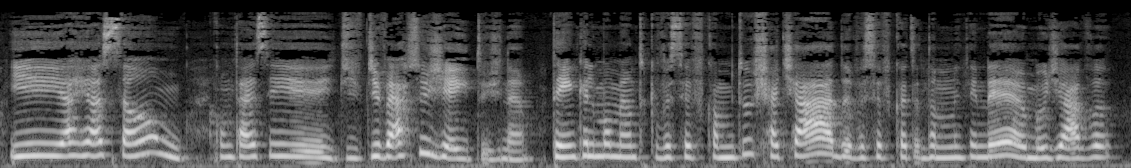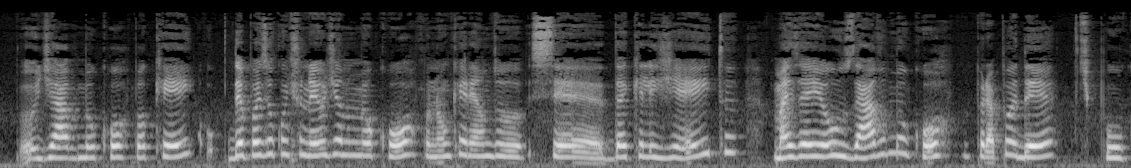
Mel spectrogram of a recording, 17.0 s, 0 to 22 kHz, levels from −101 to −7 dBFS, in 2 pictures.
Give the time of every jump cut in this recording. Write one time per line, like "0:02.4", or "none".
0:04.1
